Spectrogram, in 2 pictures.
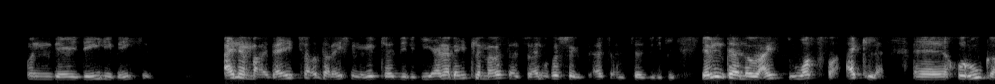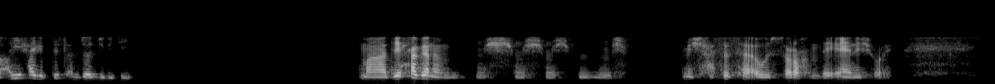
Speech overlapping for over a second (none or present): none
